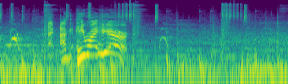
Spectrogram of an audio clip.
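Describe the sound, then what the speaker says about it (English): A small dog barks and yips in quick excited bursts close by, with someone talking over and around it outdoors in a park. "is this your little dog right here?"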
